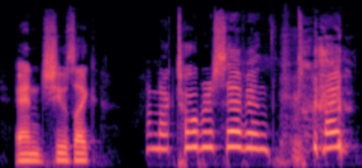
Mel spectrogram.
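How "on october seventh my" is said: put-on little girl voice, higher. Retelling a commercial's letter to Santa: little girl voice. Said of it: "it was the voice of a little girl".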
